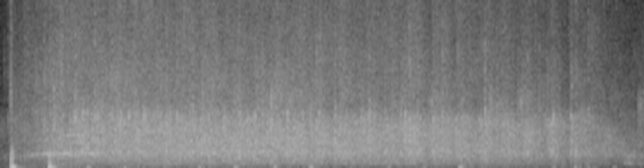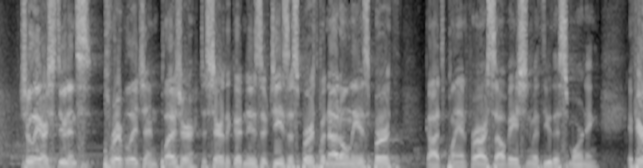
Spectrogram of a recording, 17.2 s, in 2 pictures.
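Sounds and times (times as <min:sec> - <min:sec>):
audience clapping: 0:00.0 - 0:09.0
speech: 0:08.9 - 0:17.1.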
